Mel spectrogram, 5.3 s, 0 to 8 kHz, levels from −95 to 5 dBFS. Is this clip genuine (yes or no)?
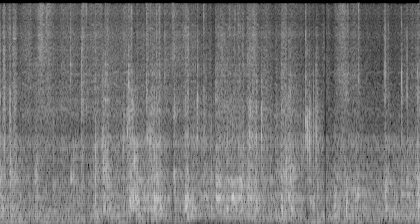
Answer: no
